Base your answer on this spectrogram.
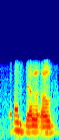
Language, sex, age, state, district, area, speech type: Kannada, male, 30-45, Karnataka, Udupi, rural, conversation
